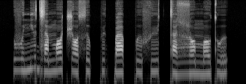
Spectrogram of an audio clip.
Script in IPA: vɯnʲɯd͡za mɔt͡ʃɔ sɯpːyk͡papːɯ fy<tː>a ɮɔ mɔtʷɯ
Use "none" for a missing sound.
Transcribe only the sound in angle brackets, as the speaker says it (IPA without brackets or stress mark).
tː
